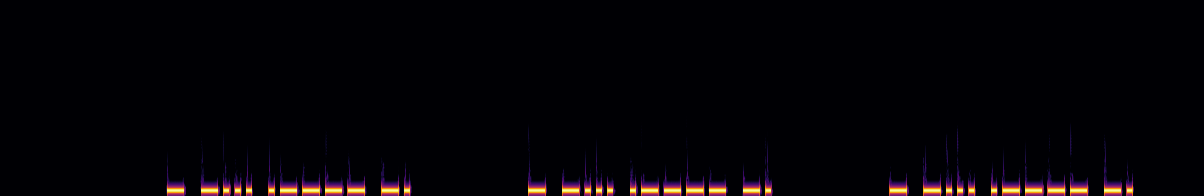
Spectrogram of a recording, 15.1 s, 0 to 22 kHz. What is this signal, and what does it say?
Morse code, heard as a keyed tone, about 17 wpm, 700 Hz. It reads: TB1N TB1N TB1N
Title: DXCC-100 Call Signs - 4 Characters - Repeated 3x - 17wpm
